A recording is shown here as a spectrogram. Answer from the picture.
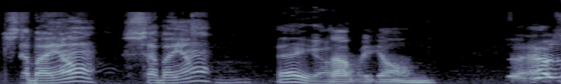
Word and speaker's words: sabayon: Sabayon?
